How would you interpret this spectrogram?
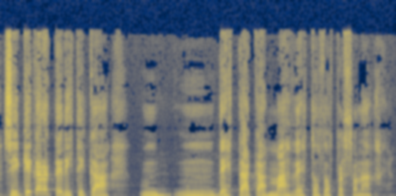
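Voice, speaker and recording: A woman's voice: medium pitch, a little slow. Woman interviewer asking brief questions. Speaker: radio interviewer. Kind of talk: radio interview.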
